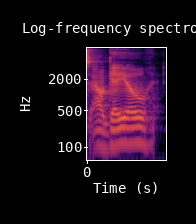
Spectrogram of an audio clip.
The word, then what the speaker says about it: Algeo: I do not know how to pronounce the author's last name. It's Matthew. I believe it's Algeo, A-L-G-E-O, Algeo, something like that.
